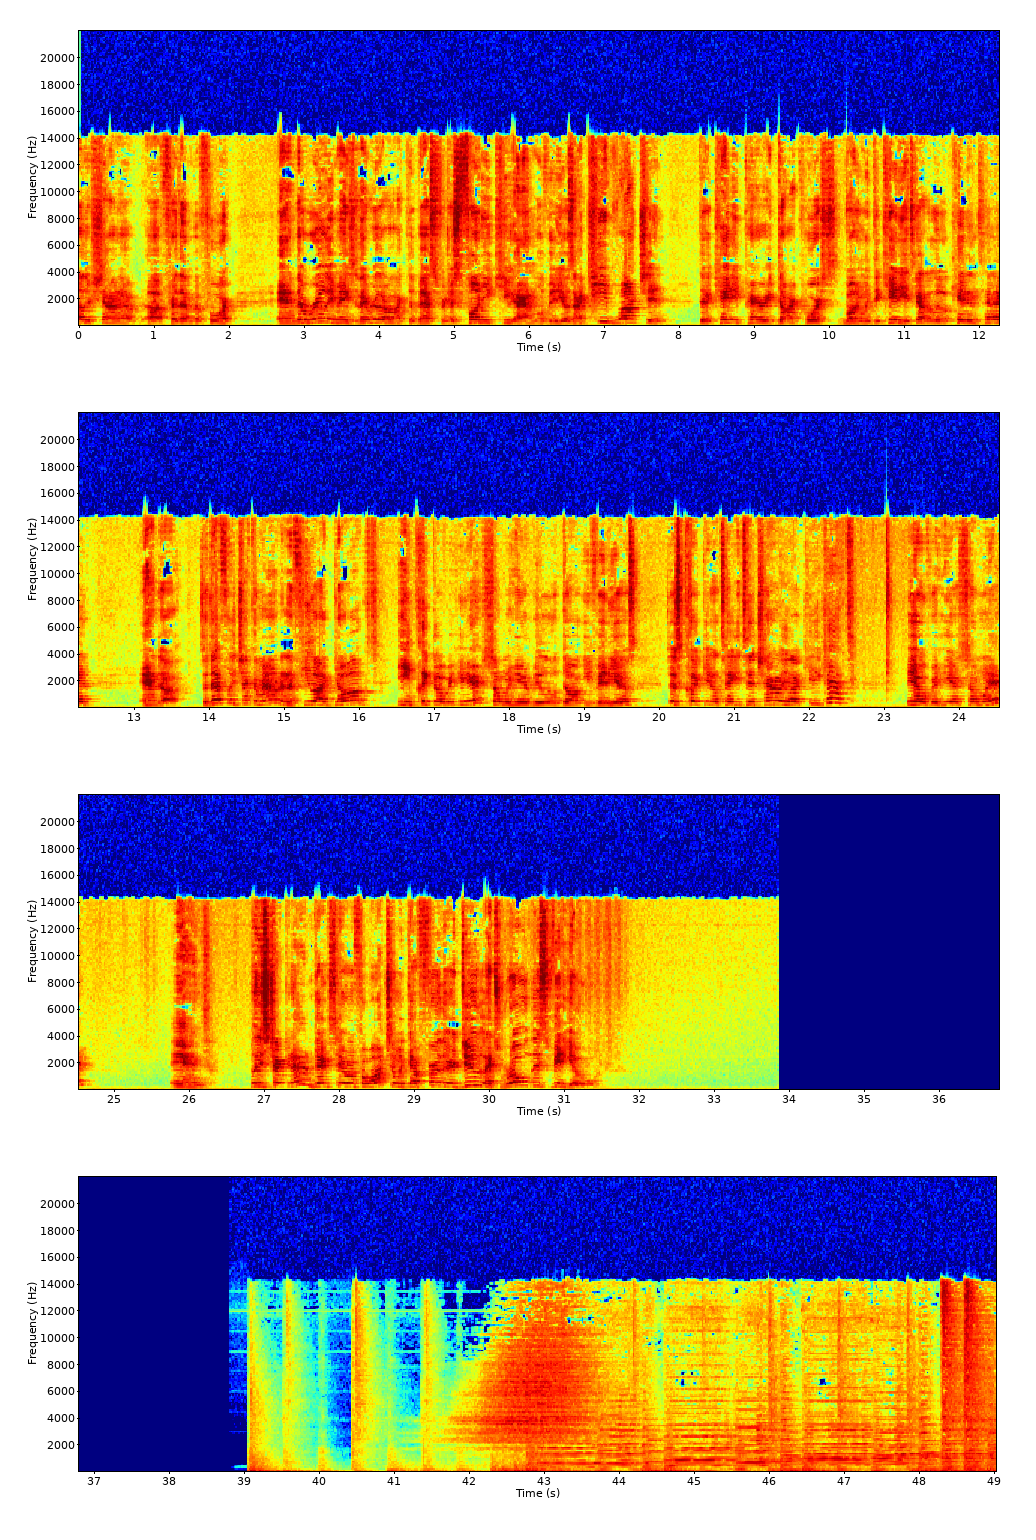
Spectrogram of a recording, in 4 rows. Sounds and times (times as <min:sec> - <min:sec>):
Speech: 0:00.0 - 0:12.5, 0:13.1 - 0:22.7, 0:23.3 - 0:24.7, 0:25.7 - 0:31.6.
